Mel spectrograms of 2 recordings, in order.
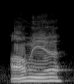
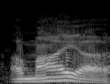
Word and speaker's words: Amaya: Amia, say it again. Amaya. Oh, you guys know, yeah. So the emphasis on the second syllable.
